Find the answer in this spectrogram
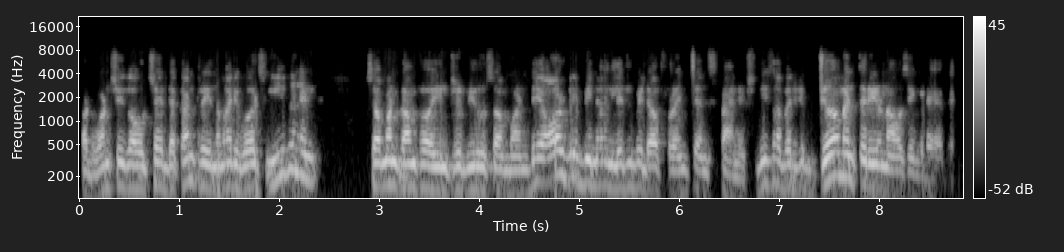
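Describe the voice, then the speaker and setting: A man's voice: mid-range voice, lively intonation, racing, slightly rough, no echo, dull audio. A middle-aged man with a Tamil accent teaching an online college training class, switching between languages and repeating words to drill them. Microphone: online class mic.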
